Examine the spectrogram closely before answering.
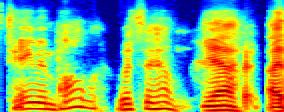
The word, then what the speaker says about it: Tame Impala: you say it otherwise what do people say tome um i mean it's tame impala what's the hell yeah i don't why are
